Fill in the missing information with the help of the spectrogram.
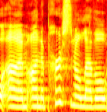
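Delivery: ordinary talk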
